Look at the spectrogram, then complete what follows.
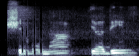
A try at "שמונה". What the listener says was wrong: Okay, that's again consonant cluster. Not shemona, but shmona.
